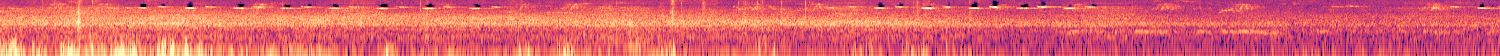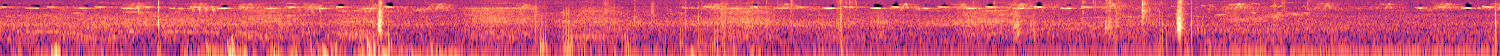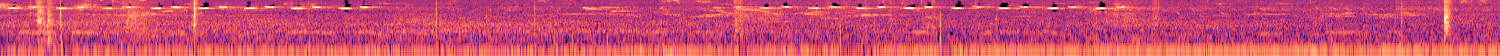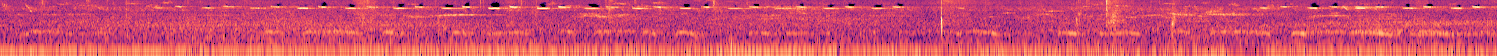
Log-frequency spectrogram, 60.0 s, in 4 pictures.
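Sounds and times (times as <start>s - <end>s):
small bird singing: 21.8s - 59.9s.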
